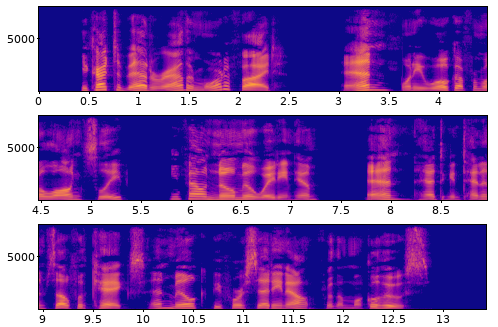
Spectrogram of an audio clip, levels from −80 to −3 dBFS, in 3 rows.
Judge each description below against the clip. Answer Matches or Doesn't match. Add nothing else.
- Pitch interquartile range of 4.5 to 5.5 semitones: Matches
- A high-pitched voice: Doesn't match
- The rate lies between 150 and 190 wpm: Matches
